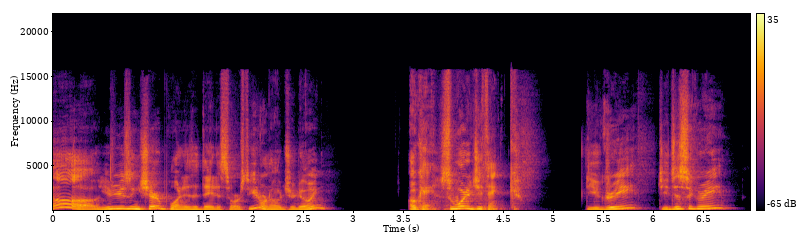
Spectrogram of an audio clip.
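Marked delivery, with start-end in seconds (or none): none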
